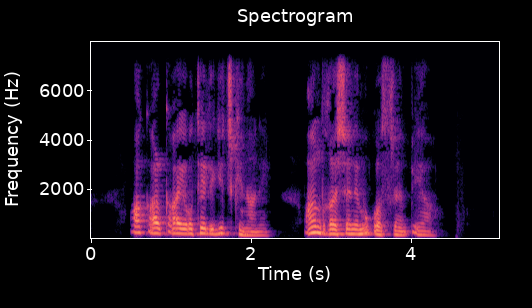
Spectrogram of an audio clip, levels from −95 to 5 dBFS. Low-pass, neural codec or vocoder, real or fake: 7.2 kHz; none; real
